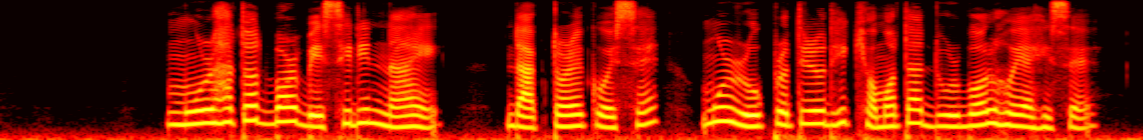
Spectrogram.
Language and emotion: Assamese, sad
